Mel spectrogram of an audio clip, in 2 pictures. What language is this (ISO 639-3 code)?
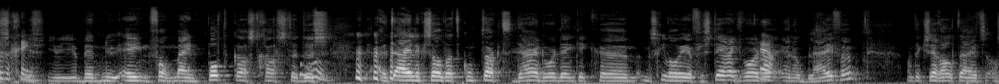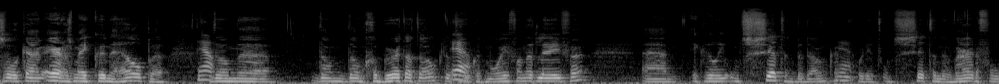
nld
